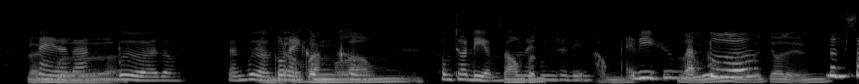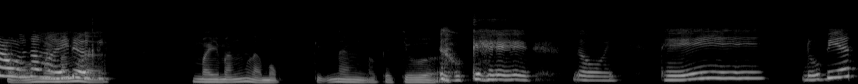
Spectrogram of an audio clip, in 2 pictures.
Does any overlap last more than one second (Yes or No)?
Yes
